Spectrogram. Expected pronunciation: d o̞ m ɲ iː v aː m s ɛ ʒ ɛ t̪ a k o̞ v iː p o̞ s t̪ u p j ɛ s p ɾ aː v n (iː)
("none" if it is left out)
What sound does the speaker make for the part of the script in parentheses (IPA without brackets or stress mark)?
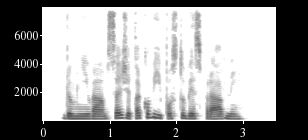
iː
